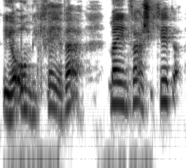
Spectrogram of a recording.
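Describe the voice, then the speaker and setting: A woman's voice: sits high, animated, quick pace, darkish tone. A woman with an Egyptian accent voicing a young husband torn between his mother and his wife, pleading and firm.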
